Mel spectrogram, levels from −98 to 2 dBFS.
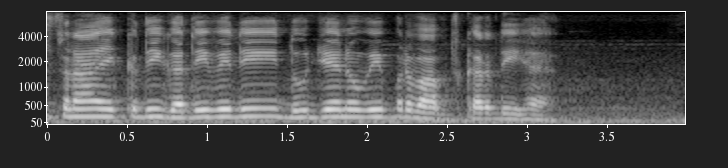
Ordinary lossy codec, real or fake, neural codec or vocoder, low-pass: none; real; none; none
